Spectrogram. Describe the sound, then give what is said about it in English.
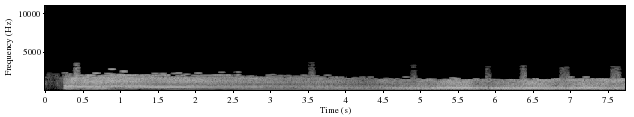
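A big American-made plane's engines drone steadily and loudly throughout, a thick sustained hum that swells slightly toward the end, with no voices; Jude Hennick's plane, flown for the Chinese Army, heading to a remote spot many miles from Chungking. “Yes, that's Jude Hennick's big American-made plane.”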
